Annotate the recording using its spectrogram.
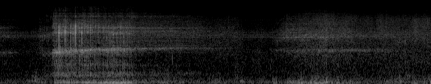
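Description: A man snoring in his sleep: one snore about half a second in, then a fainter one around three seconds.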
